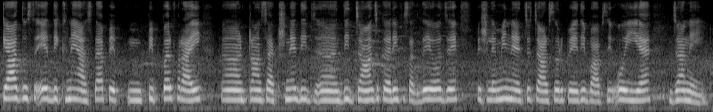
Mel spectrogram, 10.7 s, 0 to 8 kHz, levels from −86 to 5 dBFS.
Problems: none marked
